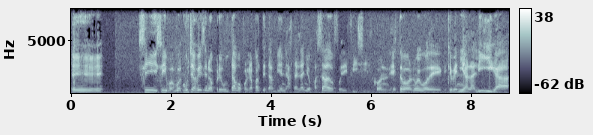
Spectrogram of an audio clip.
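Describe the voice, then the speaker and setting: Speaking in a Rioplatense accent, a man goes at a fairly slow pace against noticeable background noise. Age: 50s. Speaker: sports federation president. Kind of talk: interview. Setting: phone call. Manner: halting.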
